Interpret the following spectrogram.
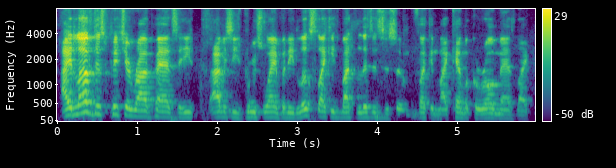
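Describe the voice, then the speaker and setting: A man's voice: medium pitch, fast talker, noisy background. A man hosting a casual comedy panel chat, joking around and acting out quotes in silly voices. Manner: animated, jokey, acts out quotes in silly voices. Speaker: host.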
